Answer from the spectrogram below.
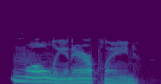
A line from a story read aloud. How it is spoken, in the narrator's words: Bud grumbled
